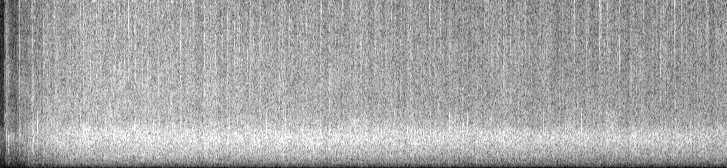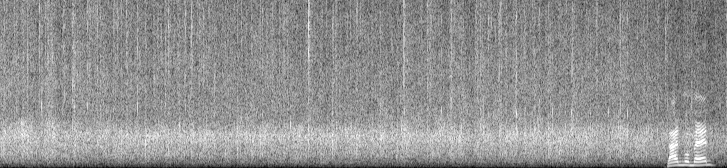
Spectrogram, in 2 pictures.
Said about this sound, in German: Kleinen Moment, sparen Sie sich noch ein bisschen Beifall auf, denn wir müssen natürlich auch nochmal ausdrücklich sagen, Herr Botschafter, herzlichen Dank, dass Sie gekommen sind in diesen so existenziellen Tagen für Ihr Land.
